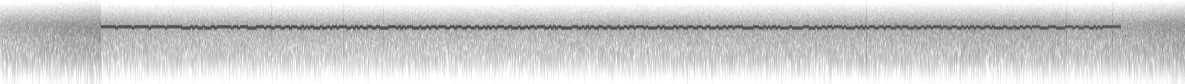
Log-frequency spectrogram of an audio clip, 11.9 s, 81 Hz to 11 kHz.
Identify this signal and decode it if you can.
RTTY (45.45 baud, 170 Hz shift), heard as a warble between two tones, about 2200 Hz centre, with radio static. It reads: 9204 4896 0847 4548 3328 5435 3600 2423 9924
